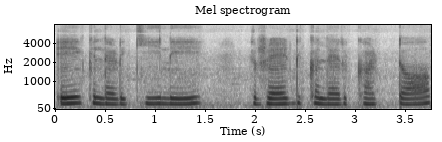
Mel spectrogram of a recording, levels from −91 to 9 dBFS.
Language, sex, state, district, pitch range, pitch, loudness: Hindi, male, Chhattisgarh, Raipur, 195-210 Hz, 200 Hz, -17 LUFS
